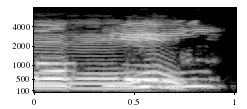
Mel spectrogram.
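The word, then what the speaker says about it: とけい: Okay, individually it is to-ke-i. Yes. But when you say it as a word, how will you pronounce? What is the right pronunciation? Is it toke or toke or toke? What is it? Toke. Okay. Toke. Yes, you'll have to be very, very clear about it. The first sound to is not elongated.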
